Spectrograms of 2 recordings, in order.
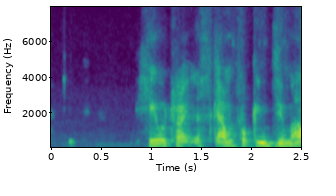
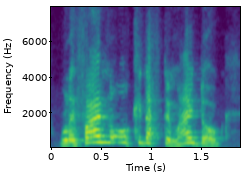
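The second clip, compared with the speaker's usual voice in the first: incredulous retort; 9 semitones higher than usual. Retold or imitated. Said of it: "and I'm thinking".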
